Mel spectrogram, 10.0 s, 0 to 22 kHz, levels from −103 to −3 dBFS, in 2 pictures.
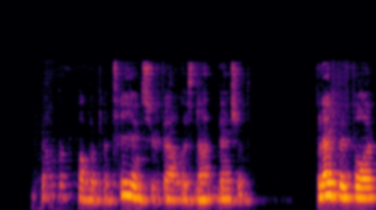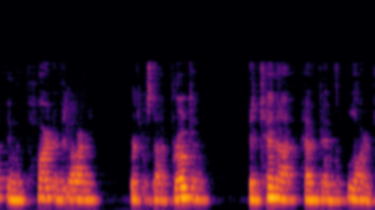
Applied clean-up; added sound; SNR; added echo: neural mask model DeepFilterNet 3.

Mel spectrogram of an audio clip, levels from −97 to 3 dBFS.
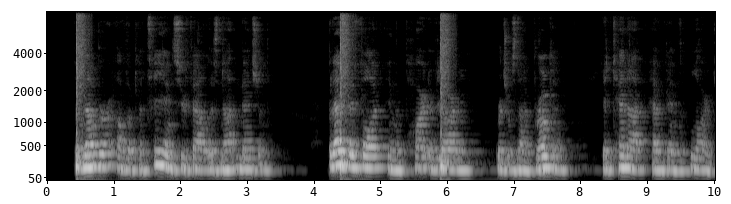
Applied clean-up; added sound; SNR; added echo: none; Snare drum; 6 dB; reverberation time 0.6 s.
